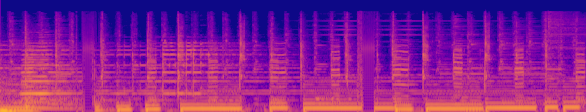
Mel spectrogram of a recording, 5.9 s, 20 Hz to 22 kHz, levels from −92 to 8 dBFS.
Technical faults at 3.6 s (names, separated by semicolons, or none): intermittent contact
